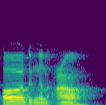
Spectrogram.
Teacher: Kerana makhraj huruf ain dan hamzah, dia dekat-dekat. Hamzah di bawah ini, ain di atas sedikit. Jadi makhrajnya itu dekat-dekat.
